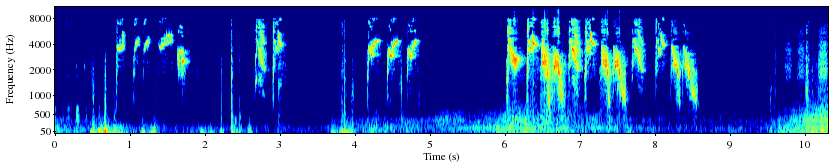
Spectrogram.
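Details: Loud, clear Asian pied starling song used for luring birds: clusters of high chattering and whistled notes in short groups, then a dense rapid burst of harsh, descending notes.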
